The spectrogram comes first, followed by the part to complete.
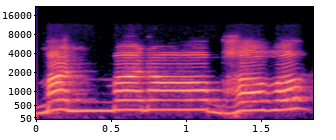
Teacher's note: Ma is followed by half na and a complete ma sound.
